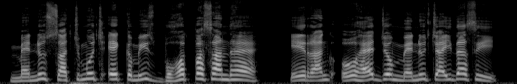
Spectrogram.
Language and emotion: Punjabi, happy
